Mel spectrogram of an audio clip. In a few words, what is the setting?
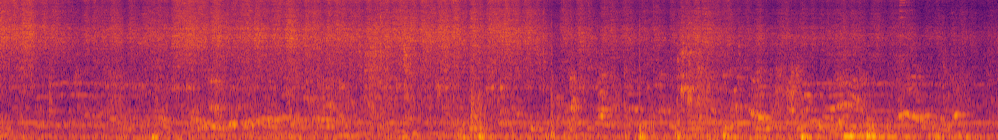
restaurant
